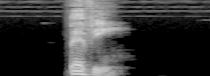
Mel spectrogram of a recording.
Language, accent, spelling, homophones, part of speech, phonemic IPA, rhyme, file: English, Australia, bevy, bevvy, noun, /ˈbɛvi/, -ɛvi, En-au-bevy.ogg
- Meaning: 1. A group of animals, especially quail, roe deer or other game 2. A group, especially a large group, and especially a group of attractive girls or women 3. Alternative form of bevvy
